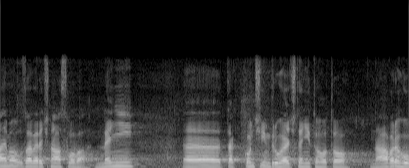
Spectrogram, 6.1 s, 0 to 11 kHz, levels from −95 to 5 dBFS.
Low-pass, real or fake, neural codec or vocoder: 7.2 kHz; real; none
